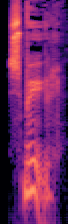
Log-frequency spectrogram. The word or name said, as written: smøl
